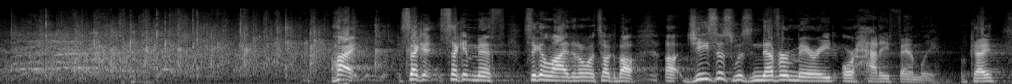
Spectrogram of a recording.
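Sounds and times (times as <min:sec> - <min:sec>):
audience clapping: 0:00.0 - 0:04.1
speech: 0:03.3 - 0:10.1.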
